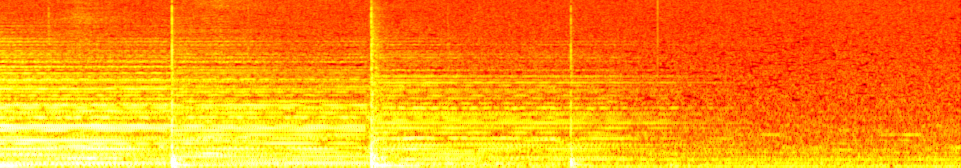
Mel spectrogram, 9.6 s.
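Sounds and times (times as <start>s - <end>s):
dirge in F-sharp minor: 0.0s - 7.1s.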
